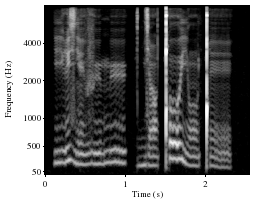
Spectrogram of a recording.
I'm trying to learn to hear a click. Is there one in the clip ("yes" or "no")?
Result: yes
